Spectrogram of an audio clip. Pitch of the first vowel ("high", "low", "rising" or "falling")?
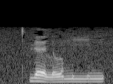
falling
